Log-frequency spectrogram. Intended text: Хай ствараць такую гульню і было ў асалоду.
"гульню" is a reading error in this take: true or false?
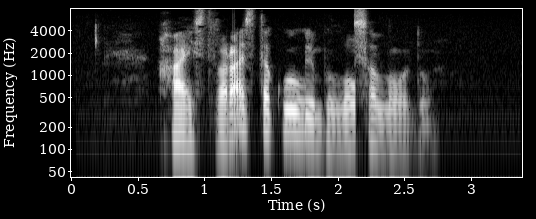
true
